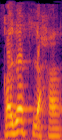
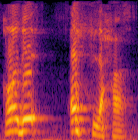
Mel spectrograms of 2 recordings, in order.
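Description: First: The two words run together without a glottal stop. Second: A glottal stop separates the two words. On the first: Some speakers shift the vowel and drop the hamza. "فيقول بعضهم" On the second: This is the standard form. "مثلا تقول قد أفلح"

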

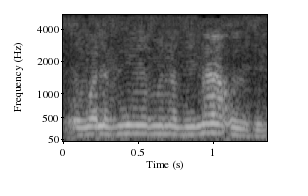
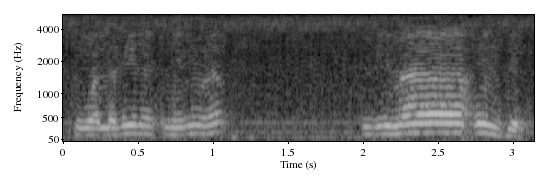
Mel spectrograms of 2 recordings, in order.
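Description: First: The long vowel is held for two beats. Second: The long vowel is stretched to four beats. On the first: The speaker calls it right. "فقصرت المنفصل" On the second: The speaker calls it wrong. "مددت أربع حركات"

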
